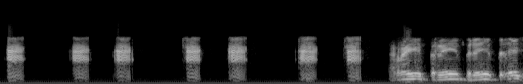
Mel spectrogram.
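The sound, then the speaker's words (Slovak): A corncrake calls with dry, rasping notes in loose pairs, repeated at a steady rhythm, then breaks into a denser, harsher run of grating calls at the end. It sounds loud. “A volá sa chrapkáč polný. A si predstavte, on celú noc takto rka”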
